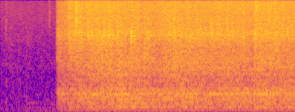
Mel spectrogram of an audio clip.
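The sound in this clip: A homemade electric grass chopper with a blade, driven by a capacitor-run electric motor under a welded iron-pipe table, switches on abruptly after a moment of silence. It settles into a loud, steady whirring and grinding drone with no voices.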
